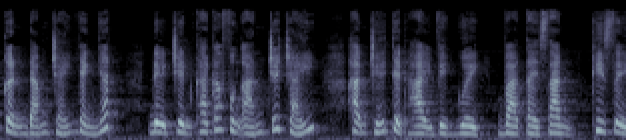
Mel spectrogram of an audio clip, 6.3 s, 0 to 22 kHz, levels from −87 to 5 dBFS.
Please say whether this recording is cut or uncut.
uncut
